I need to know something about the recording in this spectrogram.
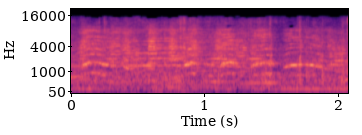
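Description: Music for Mexican folklórico dancing: a high, wavering melody line with quick turns over steady lower notes.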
